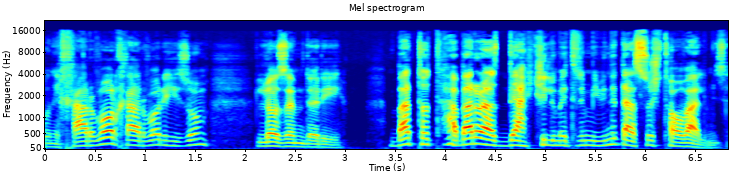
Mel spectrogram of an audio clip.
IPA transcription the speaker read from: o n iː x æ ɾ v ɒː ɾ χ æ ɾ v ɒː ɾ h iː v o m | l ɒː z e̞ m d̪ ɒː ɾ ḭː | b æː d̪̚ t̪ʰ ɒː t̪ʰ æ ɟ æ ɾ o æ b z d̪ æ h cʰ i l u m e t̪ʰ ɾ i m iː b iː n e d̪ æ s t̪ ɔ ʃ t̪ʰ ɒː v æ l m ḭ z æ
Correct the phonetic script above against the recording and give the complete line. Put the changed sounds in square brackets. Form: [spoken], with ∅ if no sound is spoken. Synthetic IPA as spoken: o n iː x æ ɾ v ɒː ɾ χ æ ɾ v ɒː ɾ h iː [z] o m | l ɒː z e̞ m d̪ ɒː ɾ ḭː | b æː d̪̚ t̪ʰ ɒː t̪ʰ æ [b] æ ɾ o æ [∅] z d̪ æ h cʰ i l u m e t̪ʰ ɾ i m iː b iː n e d̪ æ s t̪ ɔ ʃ t̪ʰ ɒː v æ l m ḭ z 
